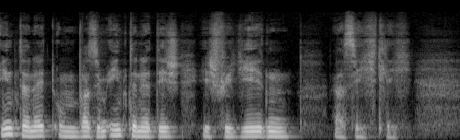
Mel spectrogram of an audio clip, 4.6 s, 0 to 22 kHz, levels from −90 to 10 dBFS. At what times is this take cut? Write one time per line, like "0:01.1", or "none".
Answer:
none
